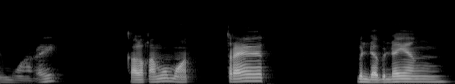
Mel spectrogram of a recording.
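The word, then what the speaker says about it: moiré: Di bawah ini ada yang namanya moire, bacanya moire.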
